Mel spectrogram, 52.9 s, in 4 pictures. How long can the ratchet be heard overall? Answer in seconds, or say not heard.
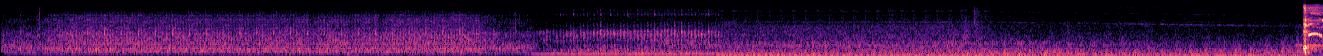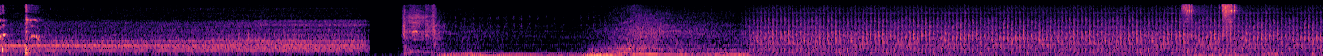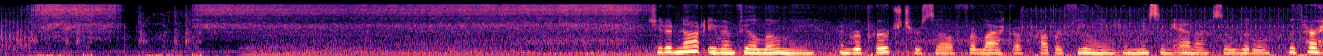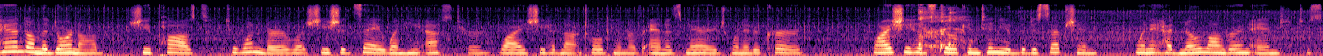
8 s.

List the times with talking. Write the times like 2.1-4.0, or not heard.
32.4-52.8.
